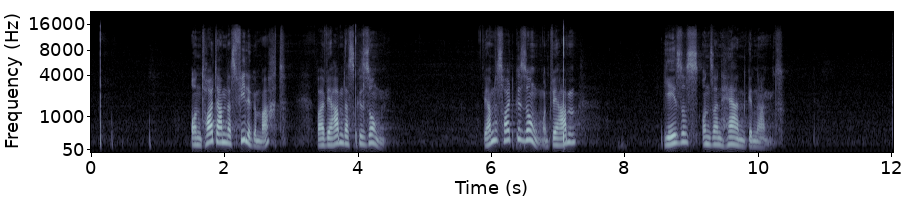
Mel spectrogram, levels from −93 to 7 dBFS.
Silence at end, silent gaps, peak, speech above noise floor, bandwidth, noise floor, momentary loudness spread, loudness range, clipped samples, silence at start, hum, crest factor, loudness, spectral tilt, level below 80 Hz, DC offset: 1.65 s; none; -8 dBFS; 43 dB; 16 kHz; -71 dBFS; 17 LU; 4 LU; under 0.1%; 1.5 s; none; 24 dB; -29 LUFS; -4.5 dB/octave; -86 dBFS; under 0.1%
